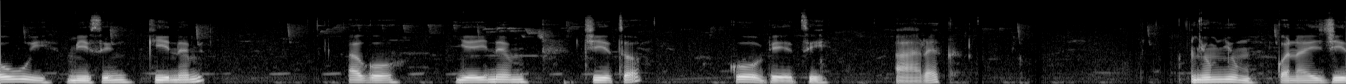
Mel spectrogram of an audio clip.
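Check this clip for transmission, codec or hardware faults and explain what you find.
One fault runs through the whole speech clip. Throughout, quiet passages turn gritty with grainy distortion that follows the voice, likely from low bit depth without dither, with rounding that fits about 9 bits. The error sits roughly 45 dB below the signal and disappears in pauses, unlike steady dither hiss.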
